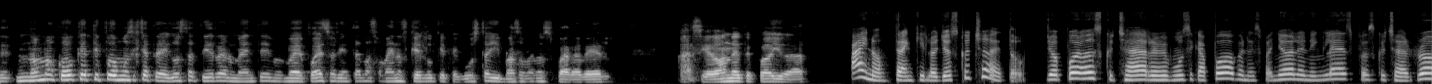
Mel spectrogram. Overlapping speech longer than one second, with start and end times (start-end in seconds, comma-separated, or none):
none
